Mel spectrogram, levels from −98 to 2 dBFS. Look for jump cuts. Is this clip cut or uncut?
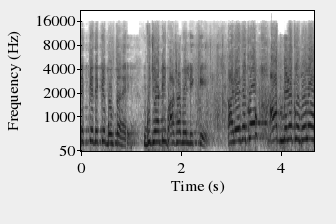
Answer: uncut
